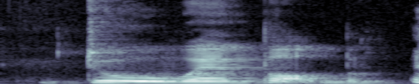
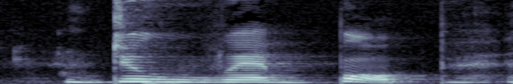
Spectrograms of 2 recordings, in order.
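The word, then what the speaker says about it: Douwe Bob: Doe Bob. – Doe Bob. Hur stavas det? – D-O-U-W-E. Doe.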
